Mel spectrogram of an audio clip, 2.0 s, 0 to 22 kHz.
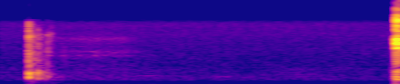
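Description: A single short knock just after the start as a Lenovo ThinkPad X131e Chromebook's lid is shut onto its base.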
